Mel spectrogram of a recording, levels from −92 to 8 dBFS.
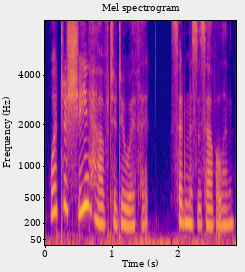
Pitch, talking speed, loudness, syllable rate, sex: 230 Hz, 230 wpm, -17 LUFS, 5.4 syllables/s, female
